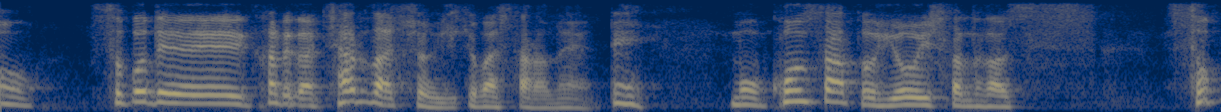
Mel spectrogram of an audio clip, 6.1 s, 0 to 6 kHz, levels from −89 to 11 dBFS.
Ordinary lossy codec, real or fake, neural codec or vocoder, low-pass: Opus, 24 kbps; fake; codec, 16 kHz, 2 kbps, FunCodec, trained on LibriTTS, 25 frames a second; 5.4 kHz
